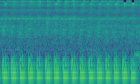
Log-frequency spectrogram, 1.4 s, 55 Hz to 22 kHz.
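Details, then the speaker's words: 2020 Honda Grom 125cc after fault, ECU and TPS resets fixing rough idle and misfire: even low putter about ten pulses a second, no stumbles; smooth settled idle. "I don't want to drag this video forever, but anyway, I'm gonna leave this for 5 minutes to relearn again all the sensor, and the engine will be running nice and smooth."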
